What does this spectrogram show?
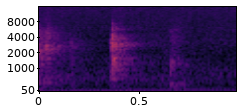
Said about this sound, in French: Puis, ils entendent des pas dans le couloir. On frappe à une porte. La porte qui s'ouvre.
